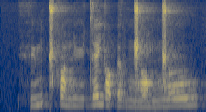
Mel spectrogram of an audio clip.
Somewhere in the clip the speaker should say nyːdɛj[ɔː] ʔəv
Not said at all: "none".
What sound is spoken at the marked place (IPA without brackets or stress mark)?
ɔ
